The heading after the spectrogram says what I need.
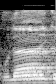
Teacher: لام پر کھڑا زبر اور اس کے بعد حمزہ آنے کی وجہ سے مد متصل بنی ہے ، اس سے پہلے واو نہیں پڑھیں گے، حمزہ اور کاف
